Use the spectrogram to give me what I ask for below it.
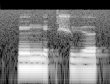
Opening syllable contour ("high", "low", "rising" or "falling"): high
